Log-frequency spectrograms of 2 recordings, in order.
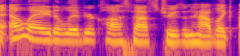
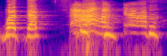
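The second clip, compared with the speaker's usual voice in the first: high, slow outraged squeal; irate Jessica; 13 semitones higher, much slower than usual. Pretend. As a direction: drag it out in shrill disbelief.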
